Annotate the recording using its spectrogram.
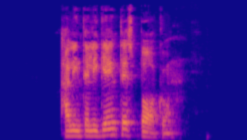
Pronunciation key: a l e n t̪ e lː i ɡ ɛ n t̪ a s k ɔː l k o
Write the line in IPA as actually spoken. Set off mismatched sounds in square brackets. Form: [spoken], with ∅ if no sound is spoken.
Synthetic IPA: a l [i] n t̪ e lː i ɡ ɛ n t̪ [e] s [p] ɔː [∅] k o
